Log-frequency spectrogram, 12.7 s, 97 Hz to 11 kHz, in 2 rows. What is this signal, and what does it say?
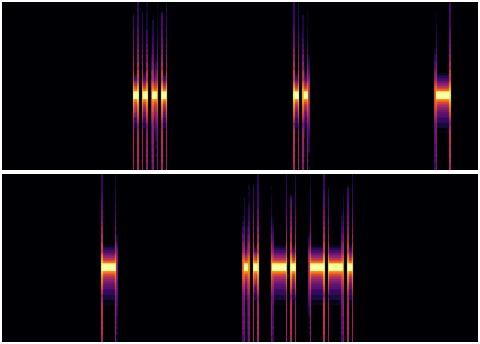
Morse code, heard as a keyed tone, about 19 wpm, spaced as for 6 wpm, 800 Hz. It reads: HITTING
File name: Special INGs / Special INGs-mp3s / VerySlowToFaster Ing @18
